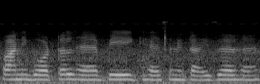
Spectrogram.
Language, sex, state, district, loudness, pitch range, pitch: Hindi, female, Chhattisgarh, Bilaspur, -26 LUFS, 215-225 Hz, 220 Hz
